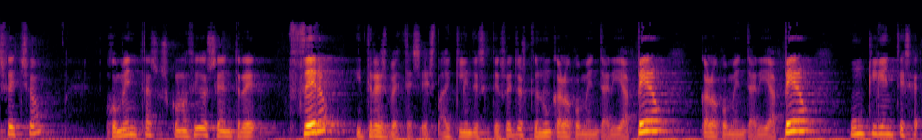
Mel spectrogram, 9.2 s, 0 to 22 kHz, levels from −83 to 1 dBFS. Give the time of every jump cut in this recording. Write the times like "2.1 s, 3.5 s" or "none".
1.1 s, 4.4 s, 7.0 s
